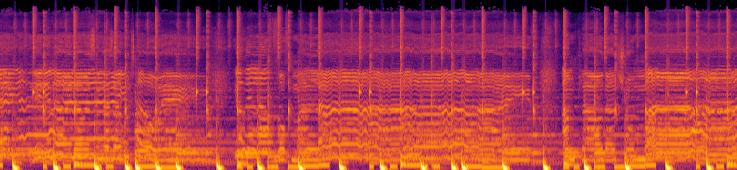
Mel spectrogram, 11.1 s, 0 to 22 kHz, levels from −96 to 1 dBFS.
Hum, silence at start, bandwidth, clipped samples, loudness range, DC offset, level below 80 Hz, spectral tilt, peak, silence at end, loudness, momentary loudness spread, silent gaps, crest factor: none; 0 s; 18.5 kHz; 0.8%; 1 LU; 0.2%; -14 dBFS; -5 dB/octave; 0 dBFS; 0 s; -14 LUFS; 6 LU; none; 12 dB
